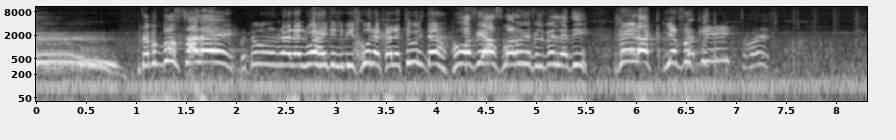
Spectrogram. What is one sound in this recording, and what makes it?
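A young man talks back loudly.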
